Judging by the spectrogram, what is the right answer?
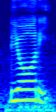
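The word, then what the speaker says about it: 料理: Lalu ini memasak nih, memasak itu dalam bahasa Jepangnya ryori ya, ryorinya ini panjang ya minasang.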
